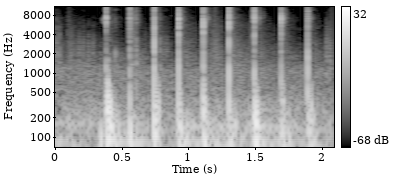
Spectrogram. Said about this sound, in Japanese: 先日あるドラマの話がありましてなんと撮影してきました拍手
